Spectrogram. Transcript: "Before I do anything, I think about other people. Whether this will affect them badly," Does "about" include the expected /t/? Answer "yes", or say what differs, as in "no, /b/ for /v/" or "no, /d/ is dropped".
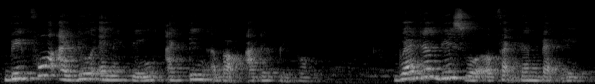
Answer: yes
